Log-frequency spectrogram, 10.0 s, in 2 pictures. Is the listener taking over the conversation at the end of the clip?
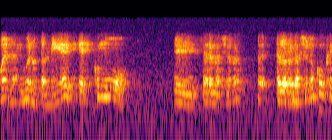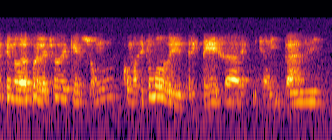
Yes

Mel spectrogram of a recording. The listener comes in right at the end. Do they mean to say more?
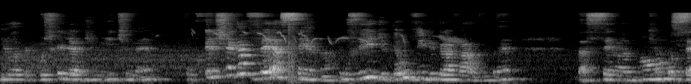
No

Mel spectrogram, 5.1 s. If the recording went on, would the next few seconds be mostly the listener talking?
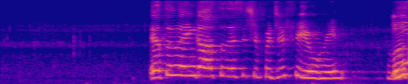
No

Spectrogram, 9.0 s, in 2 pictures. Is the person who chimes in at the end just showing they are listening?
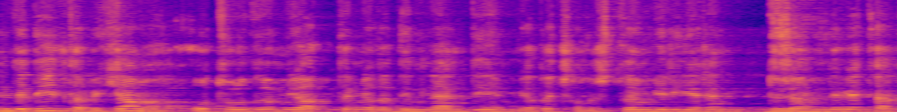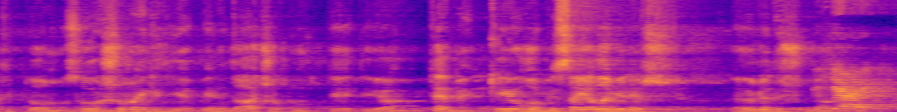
No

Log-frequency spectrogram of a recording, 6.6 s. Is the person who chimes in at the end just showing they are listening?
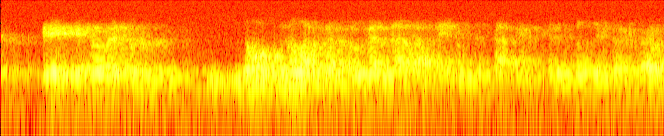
Yes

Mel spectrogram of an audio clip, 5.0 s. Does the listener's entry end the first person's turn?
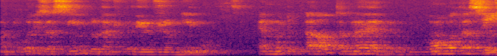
No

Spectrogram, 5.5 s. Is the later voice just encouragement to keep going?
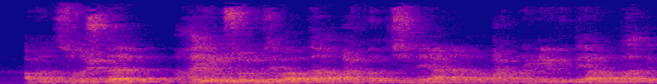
No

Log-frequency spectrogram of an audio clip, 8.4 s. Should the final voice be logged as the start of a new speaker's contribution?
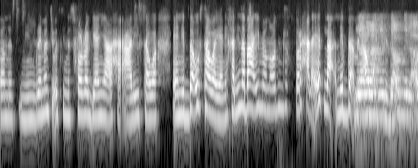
Yes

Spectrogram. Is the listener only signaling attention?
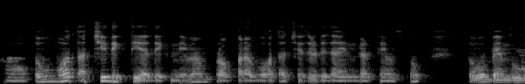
Yes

